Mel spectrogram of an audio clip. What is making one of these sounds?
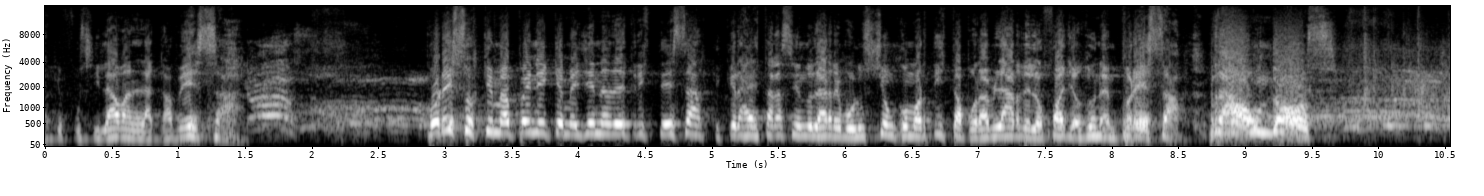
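A young man raps forcefully into a microphone over loudspeakers.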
